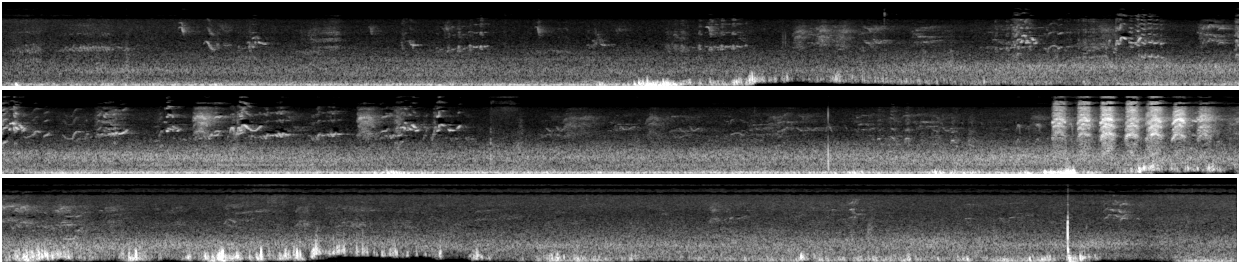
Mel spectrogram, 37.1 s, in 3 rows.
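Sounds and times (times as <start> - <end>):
wild birds calling: 8.0 - 36.5.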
